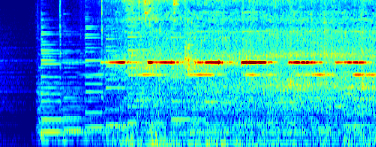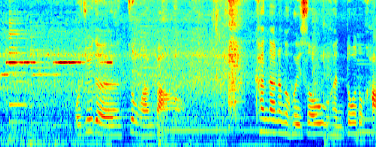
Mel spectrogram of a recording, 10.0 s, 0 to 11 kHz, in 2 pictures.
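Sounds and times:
music: 0.0s - 10.0s
truck reversing alarm beeping: 1.4s - 8.0s
truck engine running: 1.4s - 9.6s.

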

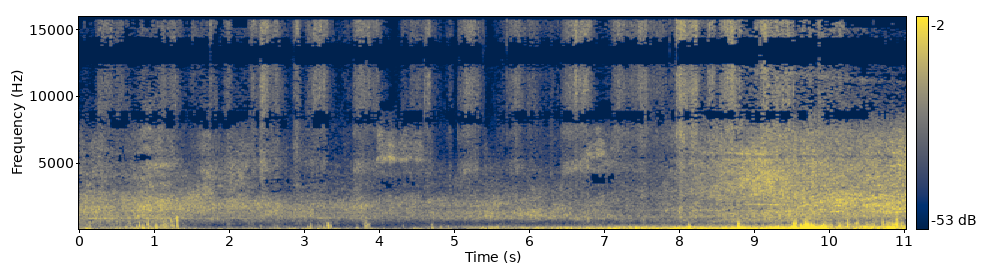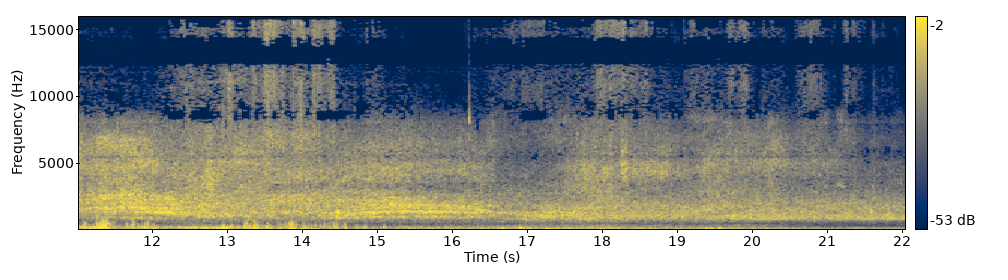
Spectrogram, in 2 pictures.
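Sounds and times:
vehicle passing on road: 0.0s - 22.0s
wind buffeting microphone: 0.0s - 22.0s.

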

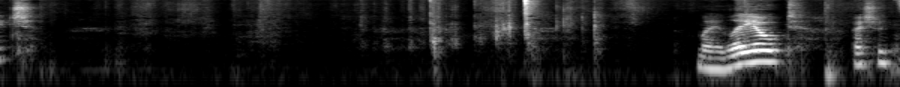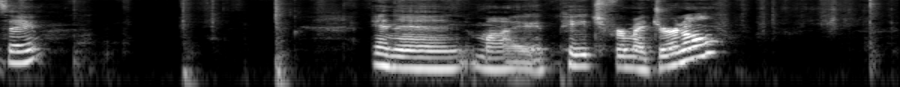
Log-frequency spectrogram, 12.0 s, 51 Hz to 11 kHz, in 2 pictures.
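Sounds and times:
paper handling: 10.8s - 12.0s.

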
